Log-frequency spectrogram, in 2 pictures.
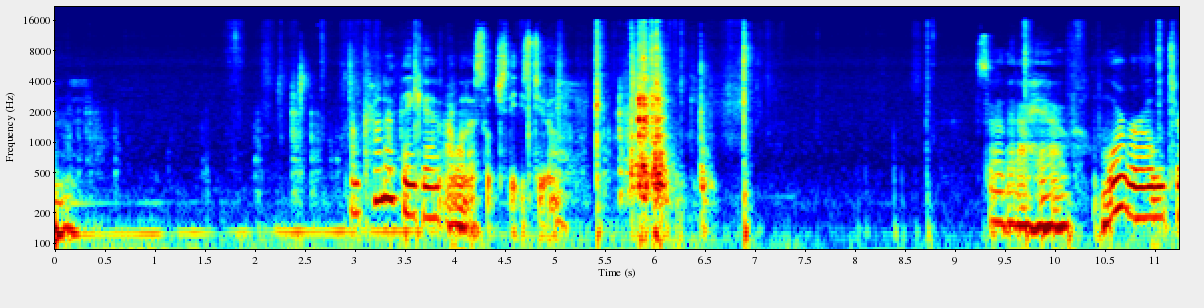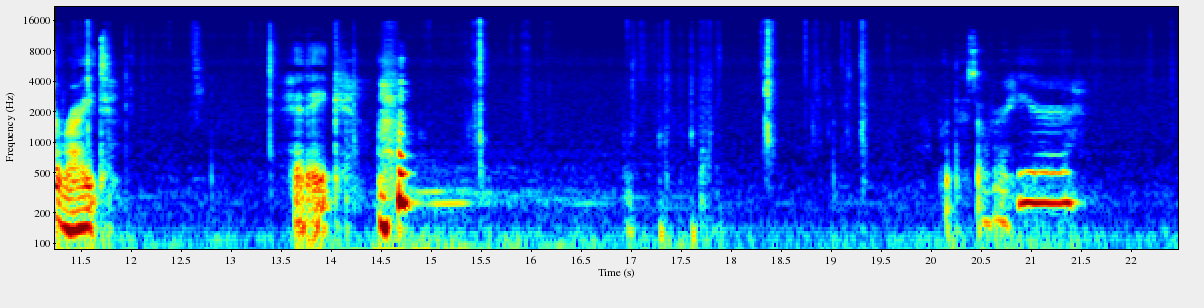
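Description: Paper rustles and crinkles softly as stickers are handled.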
